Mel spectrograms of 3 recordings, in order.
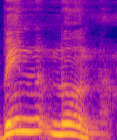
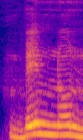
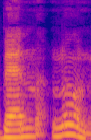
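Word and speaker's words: Bin Nun: thing about him is that he is called bin noon bin noon not Ben non if you actually look at the all the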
